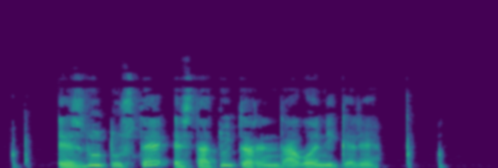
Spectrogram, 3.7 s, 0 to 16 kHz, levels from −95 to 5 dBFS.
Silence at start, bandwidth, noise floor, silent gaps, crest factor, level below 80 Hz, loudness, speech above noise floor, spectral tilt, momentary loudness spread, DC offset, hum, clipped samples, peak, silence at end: 0.1 s; 9.2 kHz; -49 dBFS; none; 18 dB; -74 dBFS; -25 LUFS; 24 dB; -5 dB/octave; 17 LU; under 0.1%; none; under 0.1%; -8 dBFS; 0.4 s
